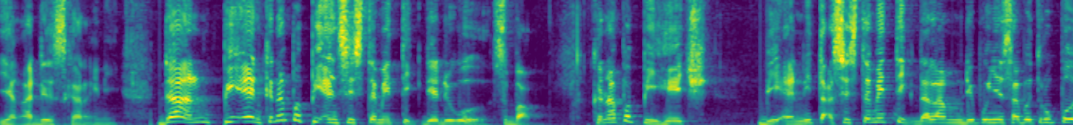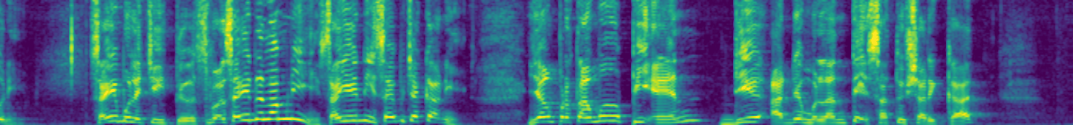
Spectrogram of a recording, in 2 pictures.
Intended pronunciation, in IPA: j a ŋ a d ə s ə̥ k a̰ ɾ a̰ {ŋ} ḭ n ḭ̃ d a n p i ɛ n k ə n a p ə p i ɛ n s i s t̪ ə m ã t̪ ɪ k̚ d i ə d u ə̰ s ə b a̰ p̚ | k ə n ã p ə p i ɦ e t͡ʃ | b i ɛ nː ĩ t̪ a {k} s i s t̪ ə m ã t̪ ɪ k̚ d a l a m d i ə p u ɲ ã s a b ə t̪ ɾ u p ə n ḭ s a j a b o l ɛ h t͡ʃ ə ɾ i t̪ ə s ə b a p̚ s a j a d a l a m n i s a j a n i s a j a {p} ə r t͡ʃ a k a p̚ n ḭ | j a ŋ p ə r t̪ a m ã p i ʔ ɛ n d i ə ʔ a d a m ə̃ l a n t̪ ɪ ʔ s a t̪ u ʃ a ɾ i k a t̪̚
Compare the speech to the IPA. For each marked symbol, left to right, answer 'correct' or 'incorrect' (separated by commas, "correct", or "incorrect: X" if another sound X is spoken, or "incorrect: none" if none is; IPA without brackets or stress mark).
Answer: correct, incorrect: ʔ, incorrect: b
